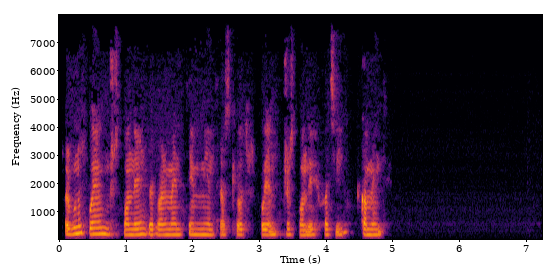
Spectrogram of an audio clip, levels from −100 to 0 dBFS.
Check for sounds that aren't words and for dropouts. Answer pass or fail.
pass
